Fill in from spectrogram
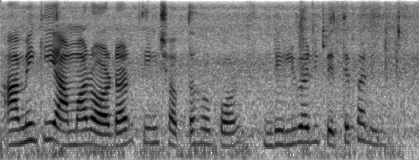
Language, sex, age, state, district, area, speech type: Bengali, female, 30-45, West Bengal, Alipurduar, rural, read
